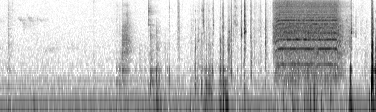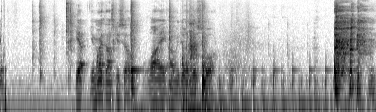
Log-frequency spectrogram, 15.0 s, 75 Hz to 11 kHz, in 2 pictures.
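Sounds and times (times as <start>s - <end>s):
small tools clicking and knocking: 2.4s - 9.0s
small electric motor whirring: 4.9s - 7.2s.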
